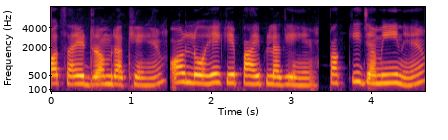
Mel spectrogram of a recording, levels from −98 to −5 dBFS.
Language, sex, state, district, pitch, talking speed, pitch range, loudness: Maithili, female, Bihar, Supaul, 245 Hz, 180 wpm, 225-265 Hz, -23 LUFS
